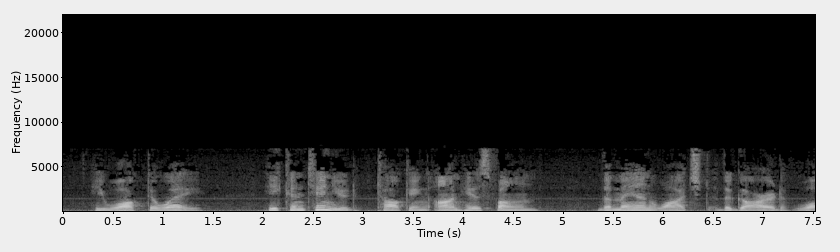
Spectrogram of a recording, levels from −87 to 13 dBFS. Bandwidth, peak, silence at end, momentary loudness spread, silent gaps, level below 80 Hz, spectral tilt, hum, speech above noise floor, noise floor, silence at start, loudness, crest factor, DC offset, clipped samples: 7.2 kHz; 0 dBFS; 0 s; 12 LU; none; -40 dBFS; -6.5 dB/octave; none; 22 dB; -39 dBFS; 0.25 s; -18 LUFS; 18 dB; 0.6%; under 0.1%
